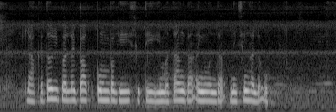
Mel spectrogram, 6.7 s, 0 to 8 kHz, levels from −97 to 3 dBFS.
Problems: none marked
